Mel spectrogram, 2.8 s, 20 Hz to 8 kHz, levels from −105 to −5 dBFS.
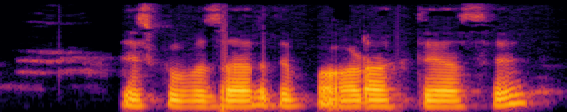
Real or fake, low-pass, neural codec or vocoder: fake; 7.2 kHz; vocoder, 22.05 kHz, 80 mel bands, Vocos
